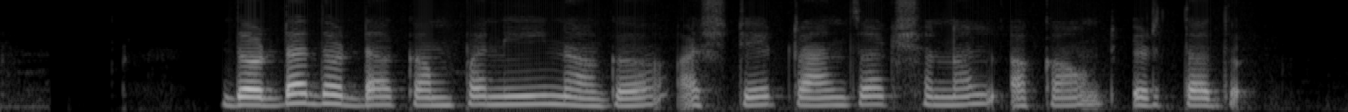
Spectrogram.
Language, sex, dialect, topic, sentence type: Kannada, female, Northeastern, banking, statement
